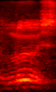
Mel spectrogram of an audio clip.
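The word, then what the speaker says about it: Lust: this man's great uncle dr benedict loose is the correct pronunciation he immigrated from germany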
